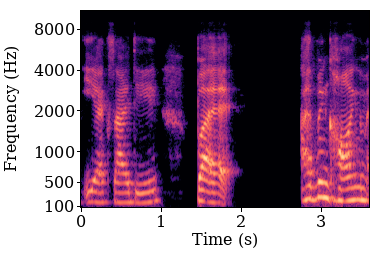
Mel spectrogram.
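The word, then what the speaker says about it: EXID: say this you better drag me okay so exit somewhere in my heart I always know that then it's pronounced ex exi D but I've been calling them exit for so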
